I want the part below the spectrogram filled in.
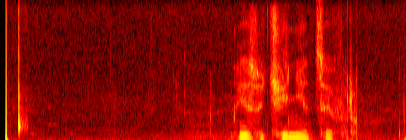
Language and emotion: Russian, neutral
